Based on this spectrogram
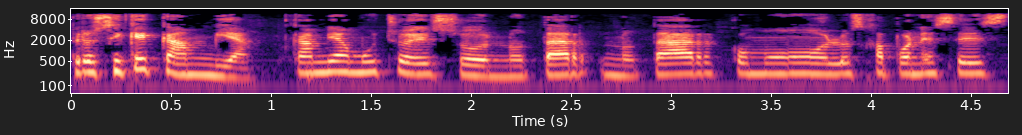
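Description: Somewhat breathy, the voice moves fairly slowly, its pitch varying in an ordinary way. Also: woman. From Asturias, Spain. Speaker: translator and interpreter. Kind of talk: casual interview.

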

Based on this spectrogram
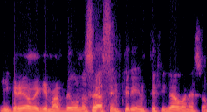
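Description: A man with a Chilean accent speaks at a moderate pace and a fairly high pitch. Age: 20s. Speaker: podcast co-host. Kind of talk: casual chat.

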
